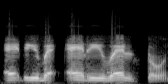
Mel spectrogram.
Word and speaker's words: Ediberto: I'm not good at saying the first name because I'm terrible with Spanish. Ediberto. That's how you say it.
